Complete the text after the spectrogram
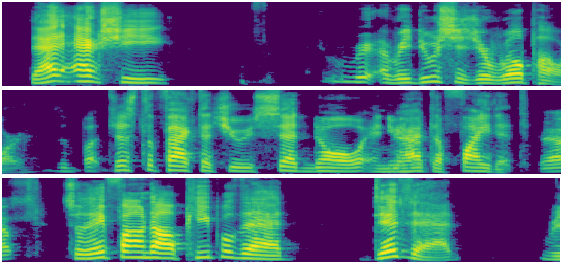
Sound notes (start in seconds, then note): none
